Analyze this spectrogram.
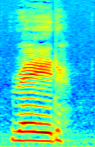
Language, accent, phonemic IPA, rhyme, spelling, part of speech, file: English, US, /ɹeɪd/, -eɪd, raid, noun / verb, En-us-raid.ogg
- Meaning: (noun) 1. A quick hostile or predatory incursion or invasion in a battle 2. An attack or invasion for the purpose of making arrests, seizing property, or plundering 3. An attacking movement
